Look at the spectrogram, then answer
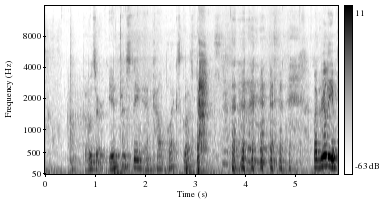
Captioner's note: laughs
